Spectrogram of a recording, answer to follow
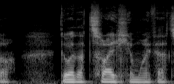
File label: "traill", Welsh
